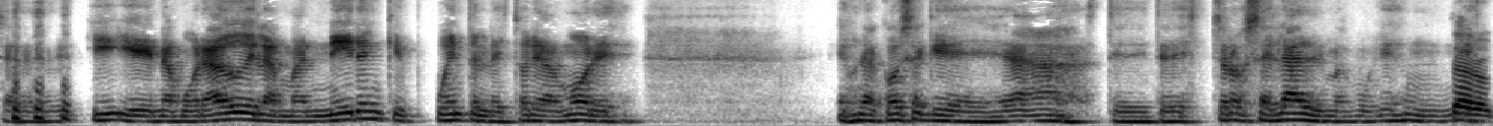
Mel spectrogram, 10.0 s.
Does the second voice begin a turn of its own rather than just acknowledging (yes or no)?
yes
